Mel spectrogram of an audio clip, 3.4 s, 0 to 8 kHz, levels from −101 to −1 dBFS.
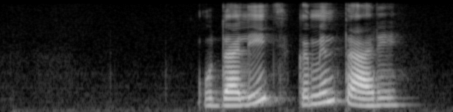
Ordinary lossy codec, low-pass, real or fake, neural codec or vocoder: none; 7.2 kHz; real; none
